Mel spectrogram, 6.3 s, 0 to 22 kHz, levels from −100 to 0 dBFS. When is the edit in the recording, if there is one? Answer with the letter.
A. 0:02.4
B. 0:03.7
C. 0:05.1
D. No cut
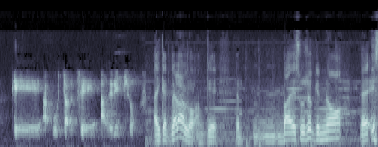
A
